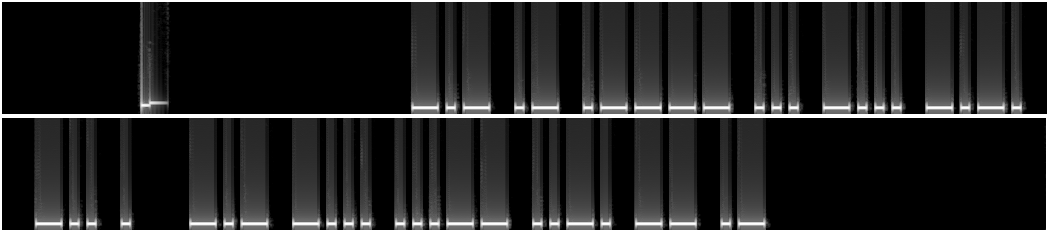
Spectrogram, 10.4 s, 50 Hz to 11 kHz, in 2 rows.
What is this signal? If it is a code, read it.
Morse code, heard as a keyed tone, about 28 wpm, 700 Hz. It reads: KA1SBC DE KB3FMA
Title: USA Callsign DE Callsign - 6 Characters - 28wpm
